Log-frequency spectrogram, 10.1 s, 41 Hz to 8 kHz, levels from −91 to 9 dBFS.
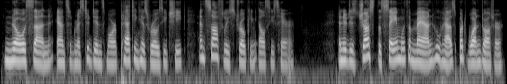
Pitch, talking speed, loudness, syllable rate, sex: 165 Hz, 165 wpm, -20 LUFS, 4.4 syllables/s, female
